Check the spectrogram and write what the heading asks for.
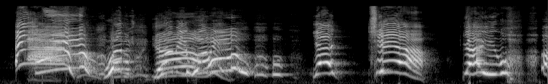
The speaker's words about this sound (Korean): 선생님이 저를 보고 놀라자 떠돌던 친구들이 일순간 조용해지더니 저를 쳐다봤어요. 그리고 소리를 지르기 시작했습니다.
